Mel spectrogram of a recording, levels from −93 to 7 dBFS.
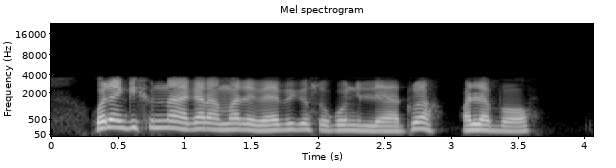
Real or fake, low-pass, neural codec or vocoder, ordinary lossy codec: real; 3.6 kHz; none; none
